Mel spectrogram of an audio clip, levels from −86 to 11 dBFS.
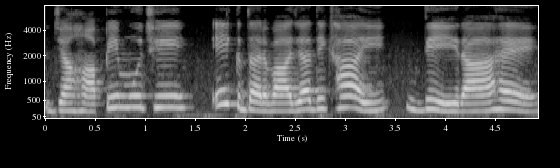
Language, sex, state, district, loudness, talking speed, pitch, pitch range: Hindi, female, Bihar, Kaimur, -13 LUFS, 110 wpm, 240 Hz, 210-295 Hz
